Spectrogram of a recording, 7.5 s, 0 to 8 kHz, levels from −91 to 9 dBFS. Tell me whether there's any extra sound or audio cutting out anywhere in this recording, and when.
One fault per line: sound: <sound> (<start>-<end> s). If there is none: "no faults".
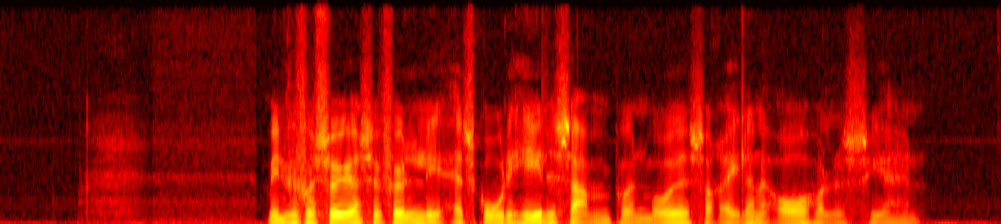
no faults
